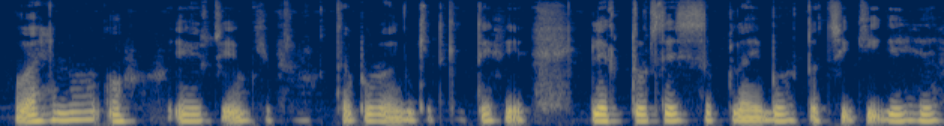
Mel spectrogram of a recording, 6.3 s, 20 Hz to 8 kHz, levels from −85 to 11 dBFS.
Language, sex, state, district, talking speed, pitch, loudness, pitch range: Hindi, female, Rajasthan, Nagaur, 55 wpm, 160 Hz, -19 LUFS, 155-170 Hz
